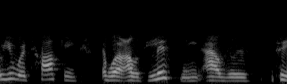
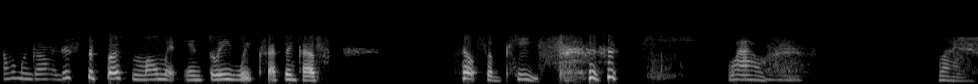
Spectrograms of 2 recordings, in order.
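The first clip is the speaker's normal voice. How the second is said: teary voice, fighting hard not to cry; 3 semitones higher than usual. Talking with someone in the moment, holding back tears. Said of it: "I'm trying not to cry".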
